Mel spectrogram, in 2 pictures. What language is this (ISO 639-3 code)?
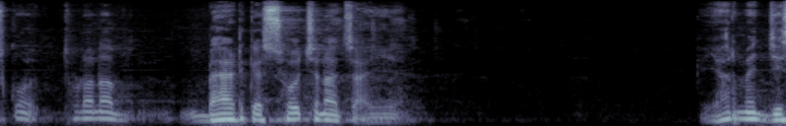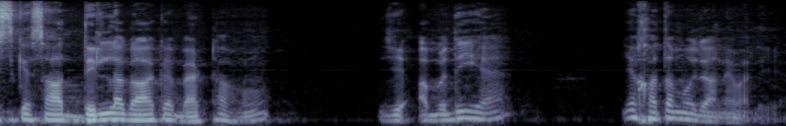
urd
